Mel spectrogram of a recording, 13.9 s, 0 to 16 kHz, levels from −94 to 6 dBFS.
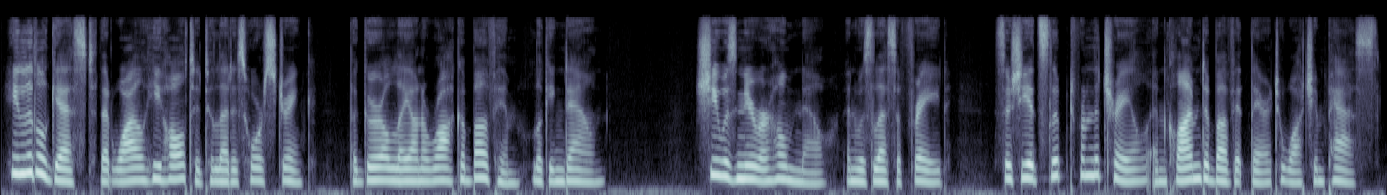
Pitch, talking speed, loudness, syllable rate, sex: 200 Hz, 205 wpm, -19 LUFS, 5.2 syllables/s, female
